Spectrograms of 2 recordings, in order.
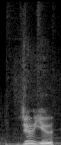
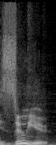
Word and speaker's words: Zhuyu: It is the Chinese way of pronouncing his name, and as such, we are going to respect that. That's how we pronounce Zhuyu, as opposed to the British pronunciation would be Zuyu.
